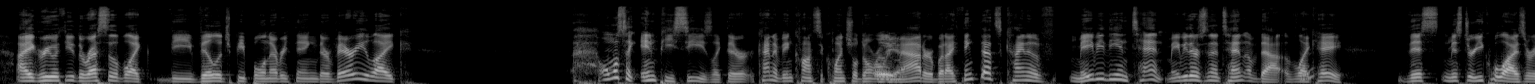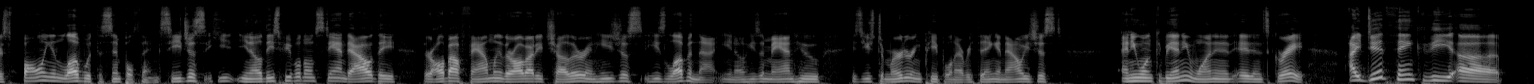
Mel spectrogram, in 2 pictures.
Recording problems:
none

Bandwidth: 15.5 kHz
